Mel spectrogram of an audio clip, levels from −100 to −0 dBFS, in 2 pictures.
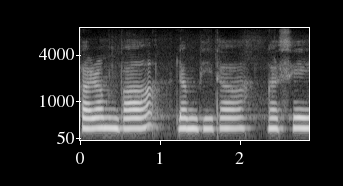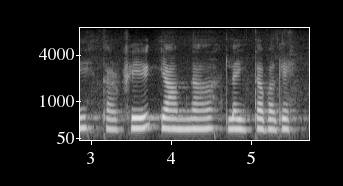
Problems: none marked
